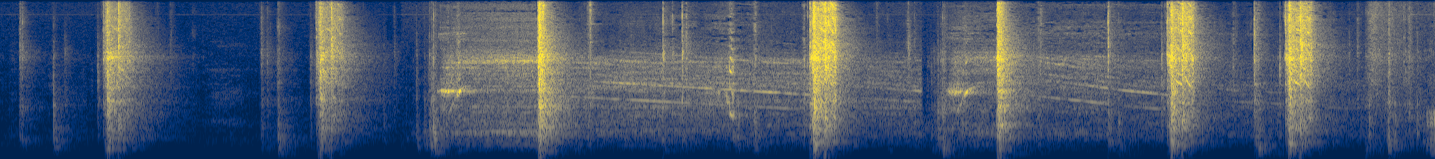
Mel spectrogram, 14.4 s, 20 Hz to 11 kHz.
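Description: Dewalt 18 gauge brad nailer firing brads into wood trim, a series of sharp, loud pneumatic snaps spaced irregularly a second or two apart, with faint handling and shuffling noise between shots.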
